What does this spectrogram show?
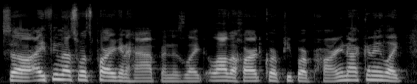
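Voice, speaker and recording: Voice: mid-range voice, racing. A podcast co-host chatting casually about pop culture, rambling and often repeating phrases.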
